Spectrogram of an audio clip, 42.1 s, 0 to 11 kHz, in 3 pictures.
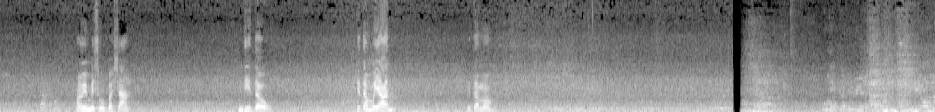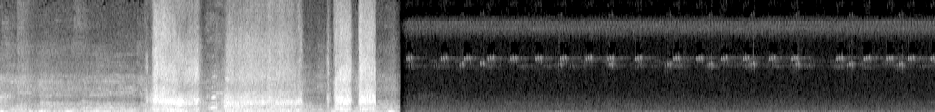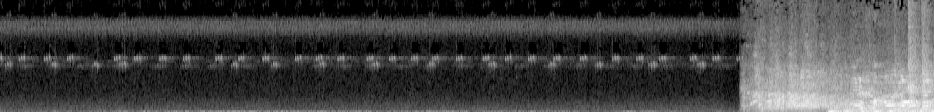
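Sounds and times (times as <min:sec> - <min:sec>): faint cricket chirping: 0:20.1 - 0:39.2.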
